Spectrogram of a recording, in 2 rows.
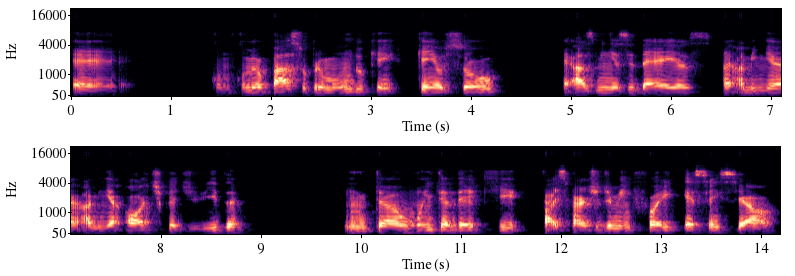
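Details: Stuttering since age 7 in a 20-year-old woman after speech therapy; she says emotions and nervousness intensify it and reports being very nervous.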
